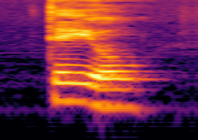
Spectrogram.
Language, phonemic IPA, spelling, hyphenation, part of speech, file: Dutch, /ˈteː.(j)oː/, Theo, Theo, proper noun, Nl-Theo.ogg
- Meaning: a male given name, equivalent to English Theo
